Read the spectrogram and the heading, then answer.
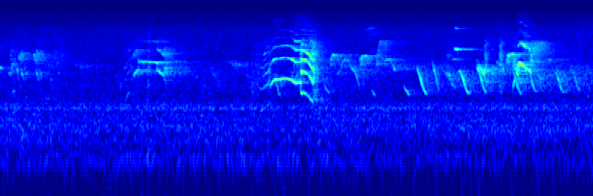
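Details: Superb lyrebird mimicking other birds in the wild: scattered whistles, then a bright cluster of arched, ringing notes followed by several quick down-slurred sweeps over a steady hiss of background noise.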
